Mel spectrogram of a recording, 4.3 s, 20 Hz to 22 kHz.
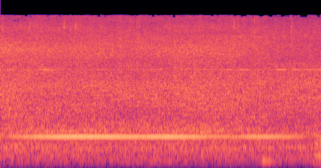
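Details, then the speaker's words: Greenote corded AC stick vacuum (18 kPa, HEPA, bagless) vacuuming a small mat rug: even high motor whoosh with faint steady whistle, no rattle or surging; runs quiet and picks up debris, normal running; odd harmonics occur only when held off floor. "Runs very nice and quiet. It sucked up all the detritus and debris that was on this little mat rug, whatever you want to call it."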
